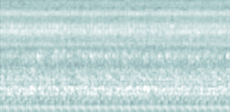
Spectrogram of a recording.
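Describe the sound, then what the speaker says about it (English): An air compressor runs nearby, giving a faint, steady mechanical hum with an even drone and no changes in rhythm, heard alone without voices. "There's the blower, another air compressor"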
